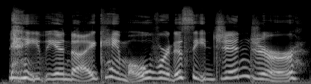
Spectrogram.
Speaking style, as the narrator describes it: sobbed Dora

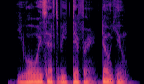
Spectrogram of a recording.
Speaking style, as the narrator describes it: Hermione said bitterly

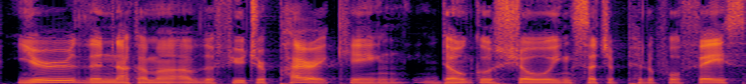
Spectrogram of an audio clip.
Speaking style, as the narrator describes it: turned on his captain mode here as he calmly tells Nami

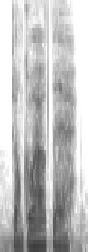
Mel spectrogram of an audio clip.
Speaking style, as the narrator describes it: he whispered

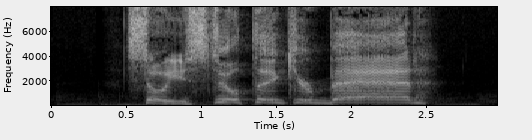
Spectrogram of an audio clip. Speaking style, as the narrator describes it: yells

